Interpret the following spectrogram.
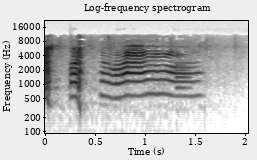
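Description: Two short sharp cries, then one high-pitched, wavering drawn-out cry of about a second that cuts off suddenly.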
